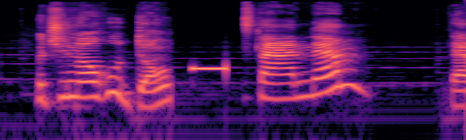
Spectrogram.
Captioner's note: beep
